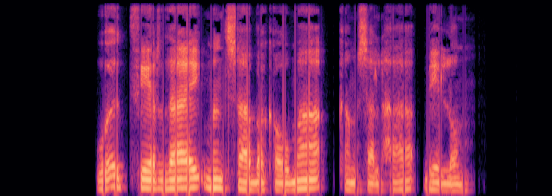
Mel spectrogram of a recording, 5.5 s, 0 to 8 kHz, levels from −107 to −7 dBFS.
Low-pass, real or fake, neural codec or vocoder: 7.2 kHz; real; none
